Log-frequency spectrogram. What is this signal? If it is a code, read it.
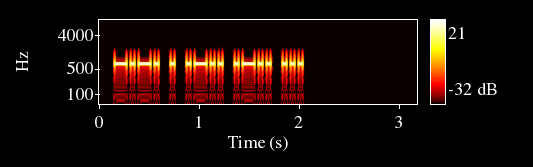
Morse code, heard as a keyed tone, about 30 wpm, 700 Hz. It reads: CELLS
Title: ES:S Suffix - Top 100 Words with Base Words 30wpm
